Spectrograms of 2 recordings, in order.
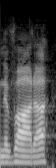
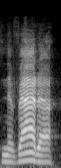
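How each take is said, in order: First: It is said with a Spanish-style pronunciation. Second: It is said with an anglicized local pronunciation. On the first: It follows the original name of the place. "based on the Spanish name for the state" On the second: It follows the usage of the local population.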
